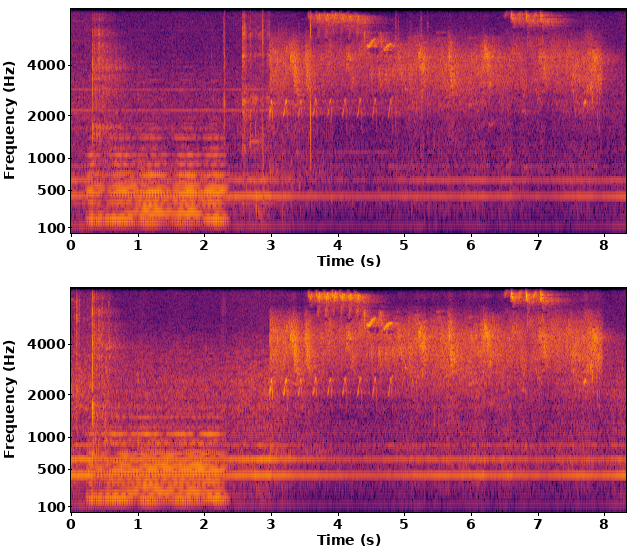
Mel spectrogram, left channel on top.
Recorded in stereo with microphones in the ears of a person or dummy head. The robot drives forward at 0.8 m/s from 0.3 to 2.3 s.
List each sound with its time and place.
0.3 s a splash: 35° right (ahead or behind), 2 m; by 1.1 s 25° right (ahead or behind), 2.5 m
3.0 s a bird: 20° right (ahead or behind), 0.7 m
